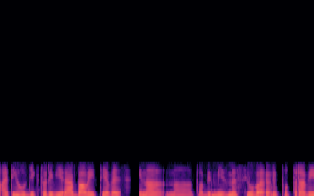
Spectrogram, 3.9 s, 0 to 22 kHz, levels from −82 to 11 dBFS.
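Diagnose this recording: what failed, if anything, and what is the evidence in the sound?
Network stage: packet loss with pitch repetition. After "ľudí ktorí vyrábali tie", 1.46–1.74 s, 220 ms is lost in gaps up to 160 ms; repeated pitch periods buzz, then fade to silence before "na na to aby". After "to aby my sme", 3.22–3.38 s, 120 ms is lost, longest gap 60 ms.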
